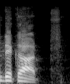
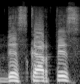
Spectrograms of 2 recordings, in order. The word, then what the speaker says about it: Descartes: पर डेस्कार्टेस नहीं बोलते हैं, डेकार्ट बोलते हैं।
